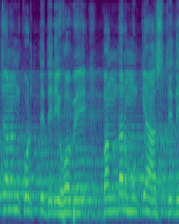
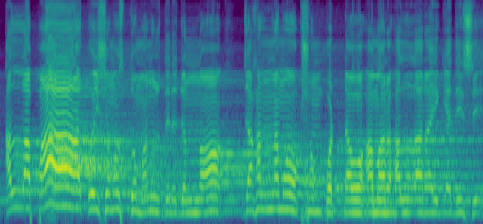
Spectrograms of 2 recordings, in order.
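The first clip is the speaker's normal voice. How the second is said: preaching at full force; 8 dB louder than usual. Real, not acted. Warning of hell.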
